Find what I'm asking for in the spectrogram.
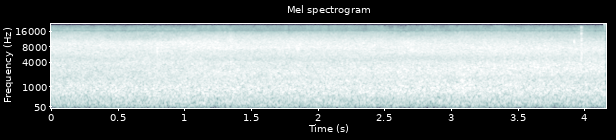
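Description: Ocean waves break against the shore in a dense, steady roar of surf that stays loud and unbroken, with no voices.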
